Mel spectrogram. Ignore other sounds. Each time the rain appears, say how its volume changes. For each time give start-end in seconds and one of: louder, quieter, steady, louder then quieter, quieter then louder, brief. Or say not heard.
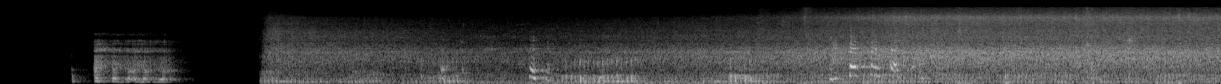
2.6-12.1 louder.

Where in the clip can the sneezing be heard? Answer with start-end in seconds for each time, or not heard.
not heard.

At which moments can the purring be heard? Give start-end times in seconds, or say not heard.
2.5-12.1.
